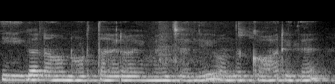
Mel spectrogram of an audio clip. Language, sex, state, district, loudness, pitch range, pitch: Kannada, female, Karnataka, Bangalore, -16 LUFS, 190-200 Hz, 190 Hz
